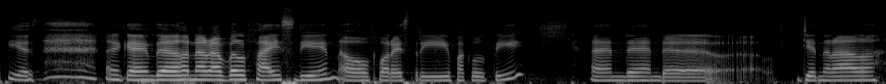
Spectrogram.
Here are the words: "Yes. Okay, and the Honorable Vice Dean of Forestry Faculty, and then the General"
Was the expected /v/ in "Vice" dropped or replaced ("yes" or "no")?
yes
